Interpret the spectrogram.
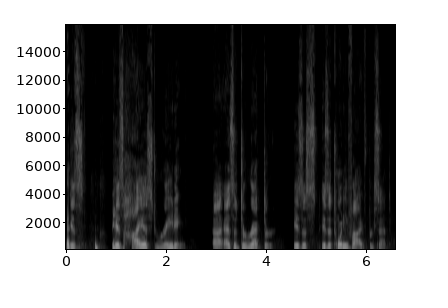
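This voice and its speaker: A man hosting a panel podcast in a casual, conversational way, often pausing to find his words. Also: mid-range voice, expressive. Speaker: podcast host leading a panel.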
